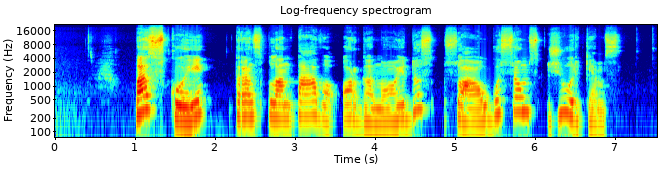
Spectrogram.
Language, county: Lithuanian, Kaunas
